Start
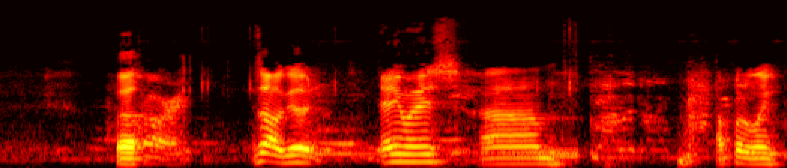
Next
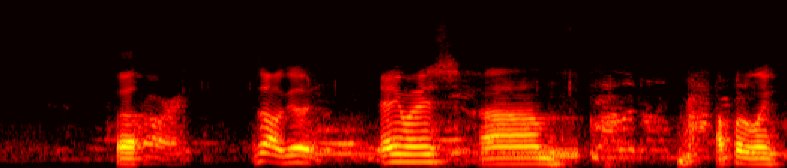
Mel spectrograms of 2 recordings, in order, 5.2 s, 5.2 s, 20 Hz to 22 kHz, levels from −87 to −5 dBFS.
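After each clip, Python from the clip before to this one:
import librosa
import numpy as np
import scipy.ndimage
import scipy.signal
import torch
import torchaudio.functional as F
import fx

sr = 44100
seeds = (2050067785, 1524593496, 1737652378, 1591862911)

y = fx.curve_eq(x, sr, hz=(170.0, 1000.0, 2400.0), db=(0, 5, -15))
y = fx.rider(y, sr, range_db=5, speed_s=0.5)
y = F.gain(torch.from_numpy(y), -4.5).numpy()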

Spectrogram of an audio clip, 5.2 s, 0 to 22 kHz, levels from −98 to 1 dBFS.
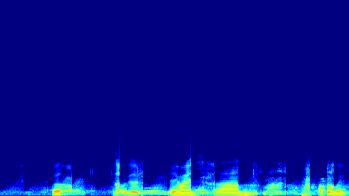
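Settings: y = fx.filter_lfo_lowpass(x, sr, shape='saw_up', hz=2.8, low_hz=320.0, high_hz=3500.0, q=1.0)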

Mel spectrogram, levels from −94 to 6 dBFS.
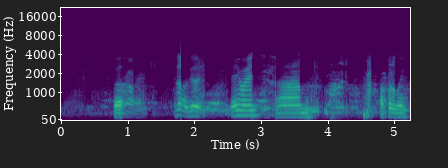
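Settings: y = scipy.signal.sosfilt(scipy.signal.butter(2, 79.0, 'highpass', fs=sr, output='sos'), x)
y = F.gain(torch.from_numpy(y), -1.5).numpy()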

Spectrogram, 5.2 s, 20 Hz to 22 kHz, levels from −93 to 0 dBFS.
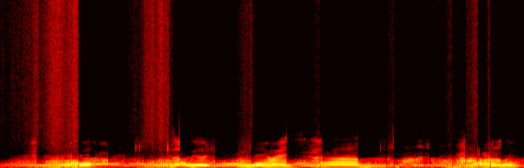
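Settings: y = fx.graphic_eq(x, sr, hz=(125, 250, 500, 1000, 2000), db=(-7, -4, 3, 4, -12))
y = fx.pre_swell(y, sr, db_per_s=39.0)
y = F.gain(torch.from_numpy(y), 4.0).numpy()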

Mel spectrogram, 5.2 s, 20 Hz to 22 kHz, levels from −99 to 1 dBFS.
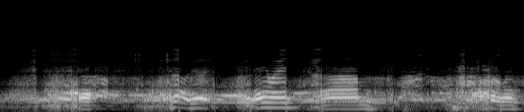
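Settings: y = scipy.signal.sosfilt(scipy.signal.butter(2, 1000.0, 'lowpass', fs=sr, output='sos'), x)
y = y + 0.94 * np.pad(y, (int(1.7 * sr / 1000.0), 0))[:len(y)]
y = F.gain(torch.from_numpy(y), -2.5).numpy()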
